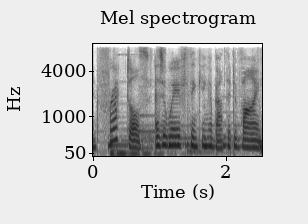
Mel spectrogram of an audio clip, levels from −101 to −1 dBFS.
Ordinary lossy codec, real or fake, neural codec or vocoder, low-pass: AAC, 32 kbps; real; none; 7.2 kHz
